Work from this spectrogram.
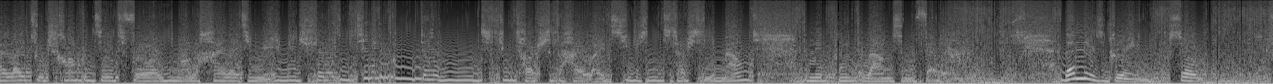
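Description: From start to finish the audio is coarsely stepped and grainy, the sound of low bit depth without dither. The likely cause is truncation to about 3 bits, leaving error roughly as loud as the signal itself. On a waveform this shows as visible staircase levels, and a spectrogram shows broadband hash that tracks the signal's envelope.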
